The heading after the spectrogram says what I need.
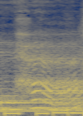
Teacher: হায়ের মাখরাজ মধ্য কণ্ঠনালী একটু চাপিয়ে বলবে হা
